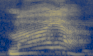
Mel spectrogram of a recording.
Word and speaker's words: Maya: Maya.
